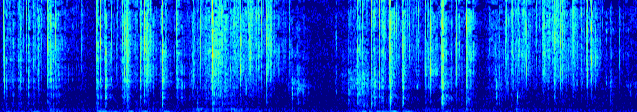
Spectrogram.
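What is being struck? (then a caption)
Soap bar. A utility knife blade carves brittle chunks off a solid, cream-colored bar of cream soap with a thin black coating, held in the hands. Dense, bright crackling and crunchy scraping clicks come in two busy stretches separated by a brief lull, with little low-end weight.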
